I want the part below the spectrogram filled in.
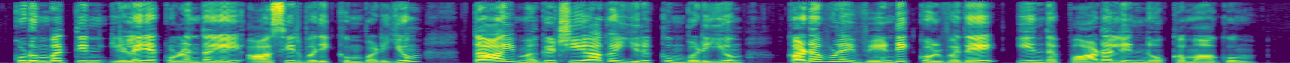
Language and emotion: Tamil, neutral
